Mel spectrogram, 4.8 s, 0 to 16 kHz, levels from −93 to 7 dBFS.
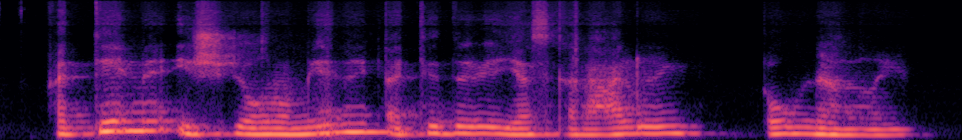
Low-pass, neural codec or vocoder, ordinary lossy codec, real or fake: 14.4 kHz; autoencoder, 48 kHz, 32 numbers a frame, DAC-VAE, trained on Japanese speech; Opus, 32 kbps; fake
